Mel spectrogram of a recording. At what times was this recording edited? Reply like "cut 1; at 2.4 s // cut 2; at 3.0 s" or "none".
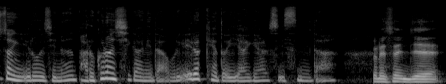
none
